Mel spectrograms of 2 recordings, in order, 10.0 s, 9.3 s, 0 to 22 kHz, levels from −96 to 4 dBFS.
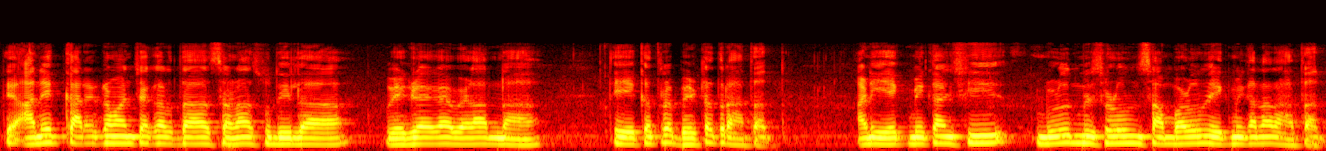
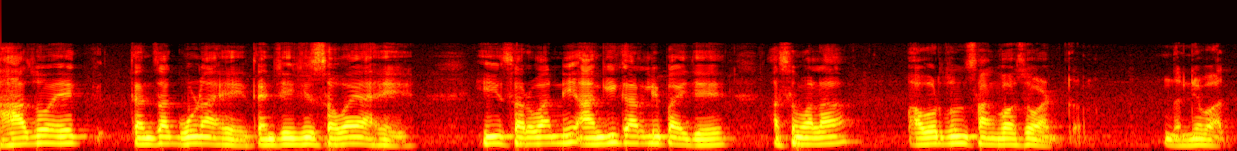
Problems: none marked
